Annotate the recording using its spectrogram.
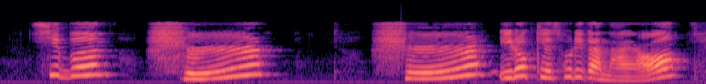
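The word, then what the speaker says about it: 十: 혀를 평평하게 그냥 우리나라 발음 그대로 쓰레기 할 때 이렇게 하시면 되고 10은 어떻게 돼요? 동굴 소리죠. 혀를 말아서 입안에 동굴을 만들어서 내는 소리 시 이렇게 소리가 나요.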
